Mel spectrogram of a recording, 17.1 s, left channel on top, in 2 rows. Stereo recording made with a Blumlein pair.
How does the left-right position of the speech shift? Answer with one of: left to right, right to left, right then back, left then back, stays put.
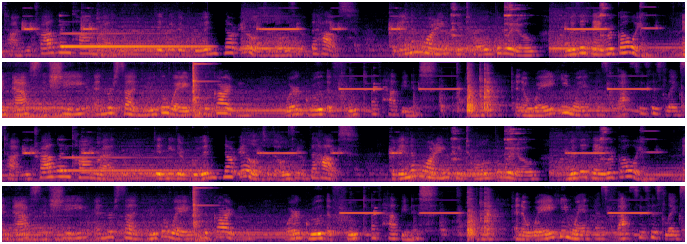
left then back.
